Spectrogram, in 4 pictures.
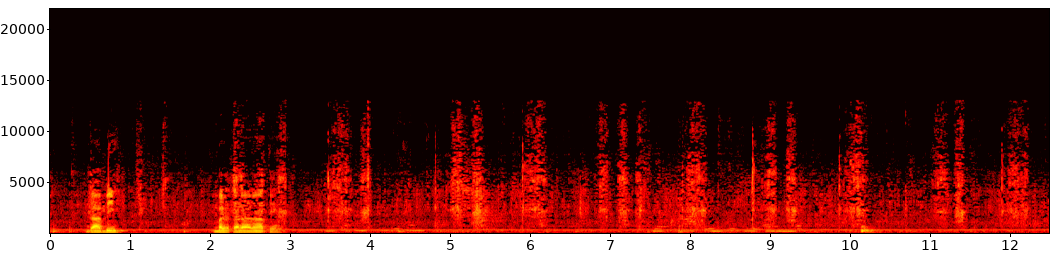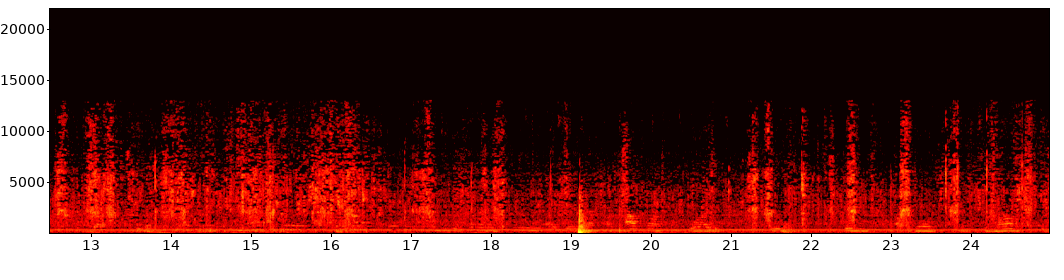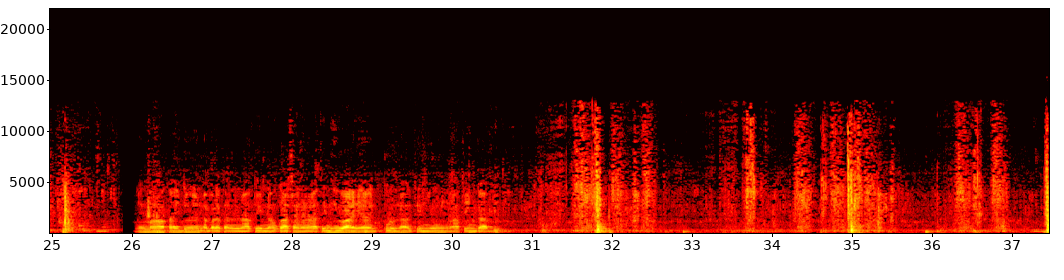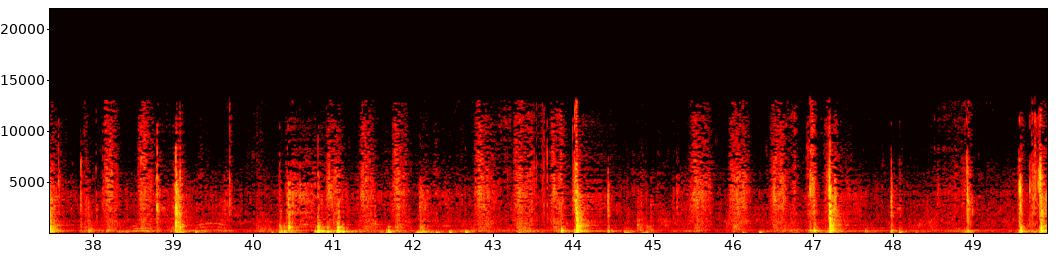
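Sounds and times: peeler scraping root skin: 2.2 - 4.2, 4.8 - 10.3, 10.9 - 19.0, 21.1 - 25.2, 31.1 - 32.6, 33.3 - 39.8, 40.4 - 44.1, 45.4 - 47.3.

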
